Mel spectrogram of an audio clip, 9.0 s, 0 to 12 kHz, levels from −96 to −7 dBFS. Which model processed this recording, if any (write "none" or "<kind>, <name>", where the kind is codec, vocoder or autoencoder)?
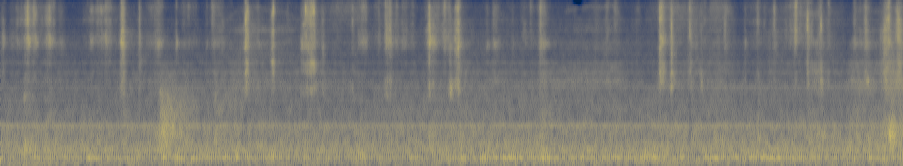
vocoder, Vocos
